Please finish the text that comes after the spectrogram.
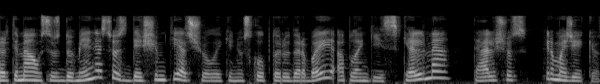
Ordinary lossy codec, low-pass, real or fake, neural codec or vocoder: AAC, 48 kbps; 9.9 kHz; real; none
